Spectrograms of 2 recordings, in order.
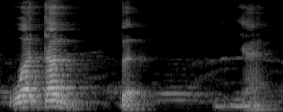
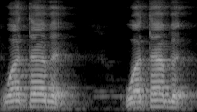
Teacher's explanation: huruf qalqalah di akhir yang kemudian ditasdid, maka ditahan dulu baru dipantulkan. Watab, ya. Kalau ada huruf qalqalah di sana ada tasdid dan menghadapi waqaf, ya, berhenti, maka cara membacanya ditekan dulu baru dipantulkan. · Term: qalqalah kubro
